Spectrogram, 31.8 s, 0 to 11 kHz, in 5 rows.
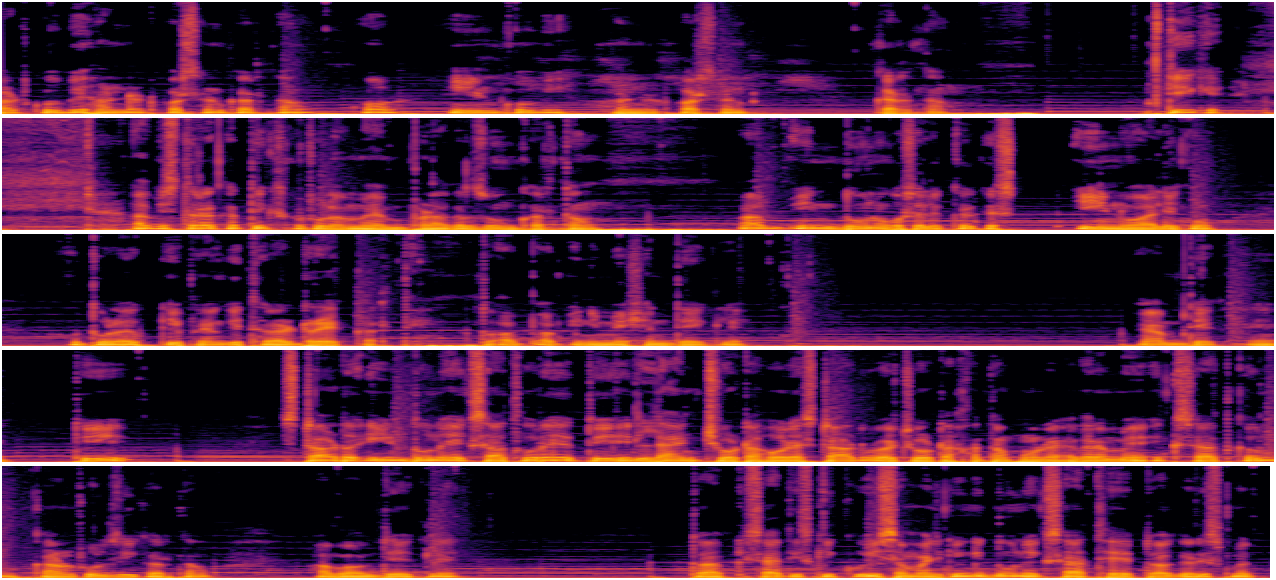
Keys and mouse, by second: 0.2-8.3 drag, 8.3-16.6 drag, 16.6 space, 19.7-22.1 drag, 22.1 space, 26.5 ctrl+z, 27.1 click, 27.7 space, 30.9-31.7 drag.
